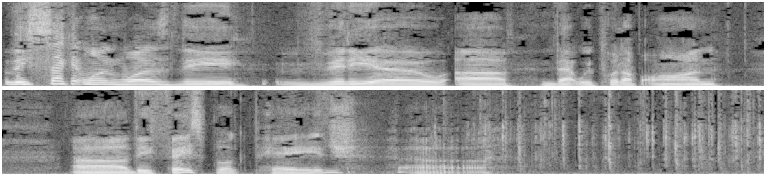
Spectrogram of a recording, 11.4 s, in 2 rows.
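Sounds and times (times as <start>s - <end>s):
speech: 0.0s - 5.5s, 6.2s - 9.5s
typing on a computer keyboard: 9.2s - 11.4s.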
